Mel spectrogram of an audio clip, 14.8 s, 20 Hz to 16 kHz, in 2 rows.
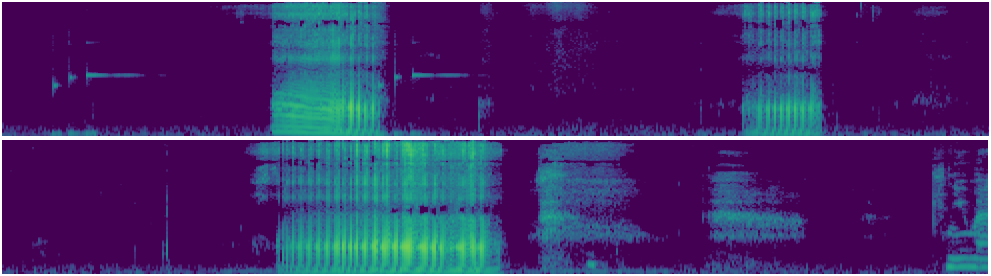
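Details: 14-year-old Shih Tzu dog sleeping soundly: three loud, buzzing snores of varying length separated by quiet pauses, surprisingly loud for a small dog; snoring during sleep.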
